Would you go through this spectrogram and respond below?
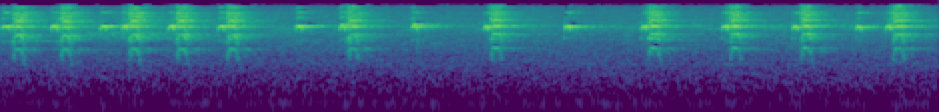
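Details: Red squirrel upset by an Eastern Cottontail relaxing under its favourite tree, barking in sharp, high, squeaky chips roughly every half second, irregular in spacing, each note clipped and shrill.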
